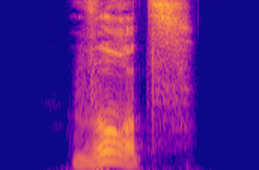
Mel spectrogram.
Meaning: root
- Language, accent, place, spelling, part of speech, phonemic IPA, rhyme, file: German, Germany, Berlin, Wurz, noun, /vʊʁt͡s/, -ʊʁt͡s, De-Wurz.ogg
